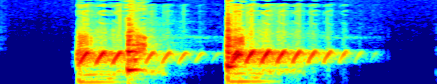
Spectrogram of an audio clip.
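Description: Two short buzzy electronic tones, each about half a second long, the second starting about a second in.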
